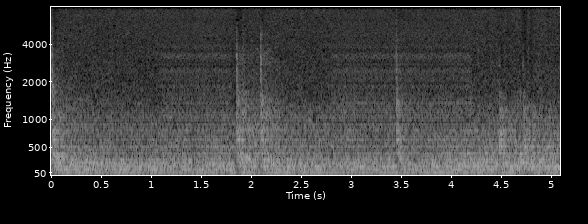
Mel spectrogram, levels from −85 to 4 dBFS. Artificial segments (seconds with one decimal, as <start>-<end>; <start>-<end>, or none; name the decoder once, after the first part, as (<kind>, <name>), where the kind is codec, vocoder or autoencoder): 1.1-1.8 (autoencoder, DAC-VAE); 2.8-4.2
